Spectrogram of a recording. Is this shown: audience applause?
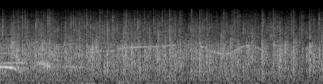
yes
